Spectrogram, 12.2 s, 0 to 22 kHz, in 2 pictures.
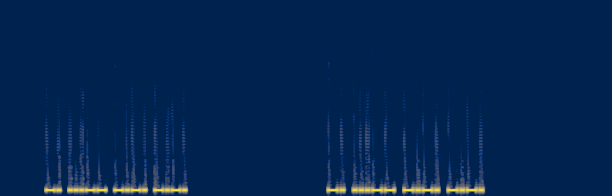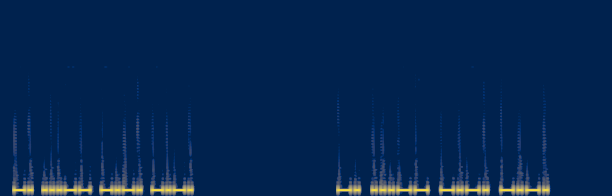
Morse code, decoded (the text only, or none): N3CC N3CC N3CC N3CC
